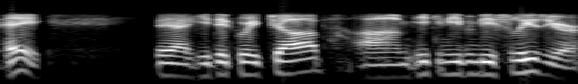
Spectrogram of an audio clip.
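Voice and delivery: ordinary talk, nothing marked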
